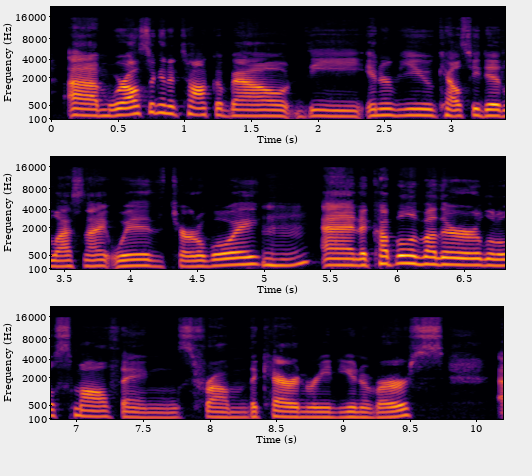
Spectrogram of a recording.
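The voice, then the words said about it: Tired, fading voice. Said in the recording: “I'm exhausted. I'm losing my voice.”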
